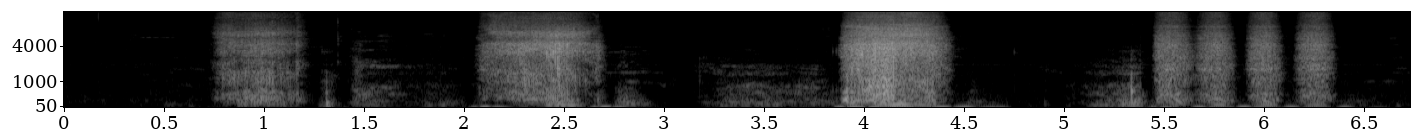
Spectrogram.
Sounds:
Sniff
